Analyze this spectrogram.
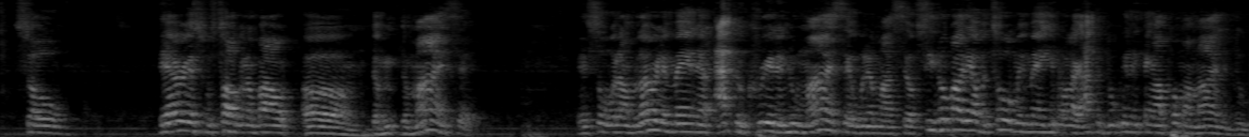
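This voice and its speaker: Amid audible room echo and noticeable background noise, a man with an American accent talks at a fairly quick pace in a fairly high pitch, with ordinary pitch variation. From Louisiana, New Iberia. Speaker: motivational speaker. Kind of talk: testimony. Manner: unscripted, casual.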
